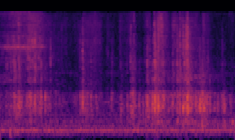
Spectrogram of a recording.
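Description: A sheet of paper rustling and crinkling as it is handled, in a string of short, irregular crackles.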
